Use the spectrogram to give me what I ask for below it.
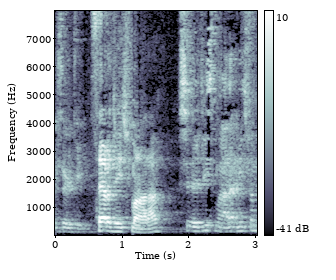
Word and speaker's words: Sergiy Chmara: Sergiy Chmara.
